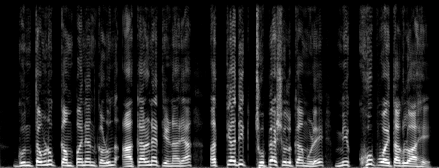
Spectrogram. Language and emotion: Marathi, angry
